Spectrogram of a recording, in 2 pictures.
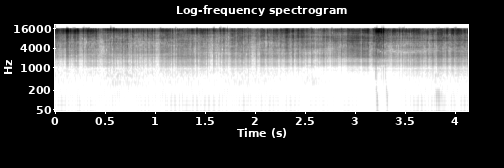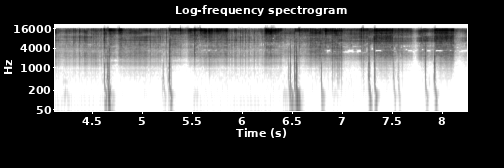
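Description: Violet wand with a conductive-strand whip attachment discharging to a silicone mat and a test implant: a steady high-pitched electrical buzz, with sharp snapping sparks from about three seconds in that come more often toward the end.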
